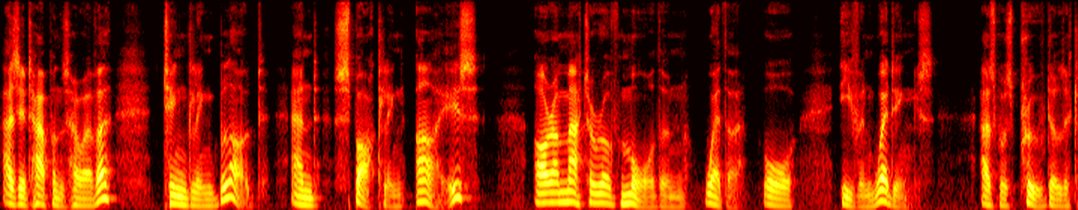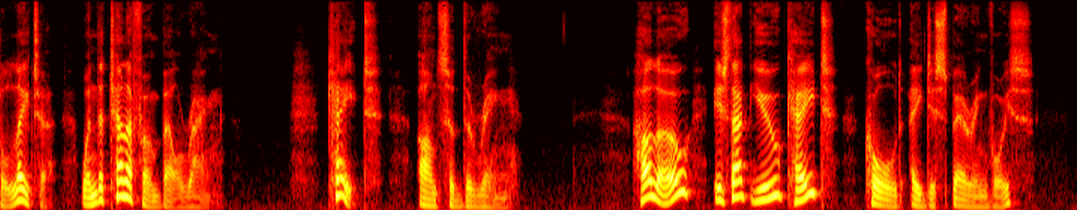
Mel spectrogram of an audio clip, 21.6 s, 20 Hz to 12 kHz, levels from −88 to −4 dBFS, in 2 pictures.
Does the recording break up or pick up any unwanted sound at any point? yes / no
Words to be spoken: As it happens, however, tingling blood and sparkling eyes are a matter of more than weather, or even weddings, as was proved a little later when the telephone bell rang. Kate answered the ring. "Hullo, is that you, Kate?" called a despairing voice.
no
